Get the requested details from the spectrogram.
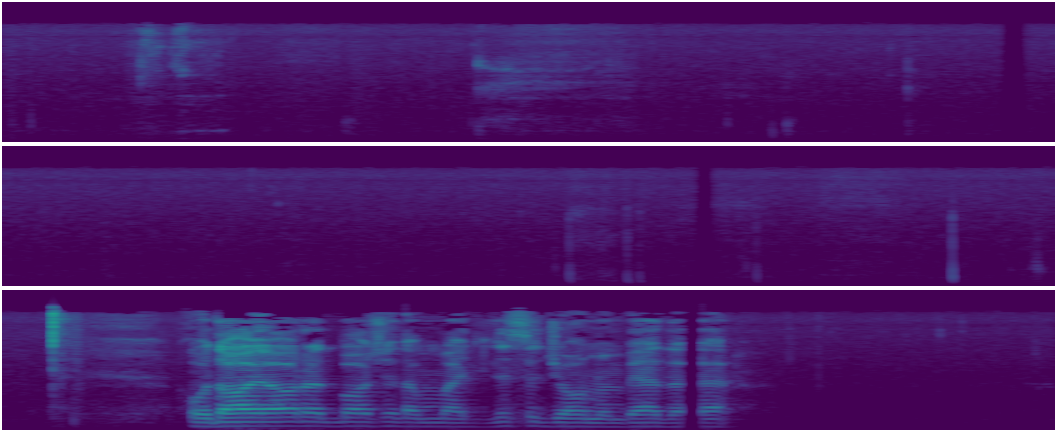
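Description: A young man gulps a drink.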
